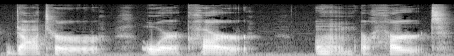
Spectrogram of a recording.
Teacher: in English, we have the R's way back in our throat, at the very back of our mouths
